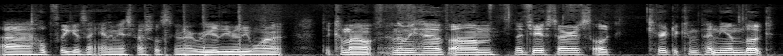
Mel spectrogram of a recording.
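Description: A young man casually showing off his manga collection, rambling with fillers and soft laughs. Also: mid-range voice, monotone, fairly quick.

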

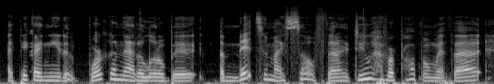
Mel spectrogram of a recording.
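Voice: mid-range voice, brisk, dry recording, low-quality recording. A webcomic creator in a casual, rambling vlog monologue, self-critical and laughing often. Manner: calls own rising talk a puppet voice.

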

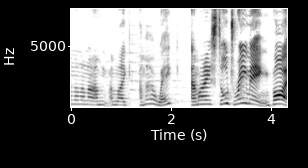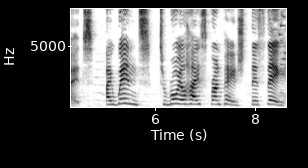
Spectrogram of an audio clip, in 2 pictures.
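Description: A woman's voice: sits high, pushed and bright. A young woman giving gushing, emotional gameplay commentary as a gaming video creator.

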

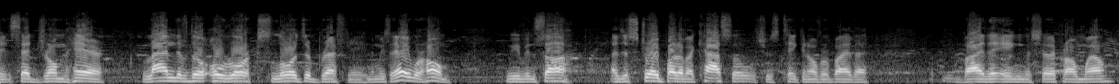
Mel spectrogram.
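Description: At a hilltop park, a Canadian man in middle age hosts a casual outdoor tour-guide live stream, laughing frequently and welcoming viewers by name. He talks fairly quickly in a mid-range, slightly mellow voice with fairly even intonation and a Canadian accent. A phone on a gimbal held at arm's length captures him.

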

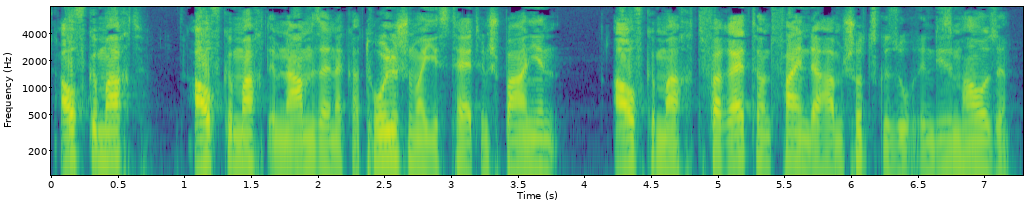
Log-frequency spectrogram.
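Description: A man's voice: mid-range voice, normal speed, no echo, clean studio sound, natural voice. A man reading an audiobook, voicing a reckless, mocking young lieutenant who talks in an exuberant, theatrical way. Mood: shouting. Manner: exuberant, theatrical, loudly teasing.

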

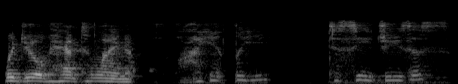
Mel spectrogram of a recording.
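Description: Reading a story to children from her kitchen at home, this older woman in her 60s, a church story time host, speaks in a low register that's expressive and a bit bright. She phrases things simply and deliberately, pausing often, and the webcam audio sounds roomy.

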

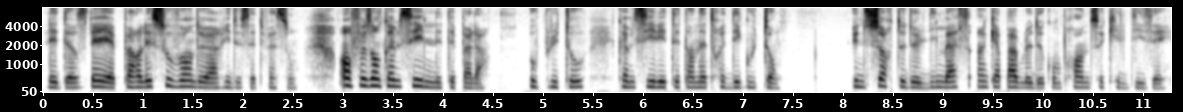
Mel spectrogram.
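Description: A woman reading a children's novel aloud with steady, expressive storytelling. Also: mid-range voice, normal speed, no echo, clean studio sound. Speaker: audiobook reader.

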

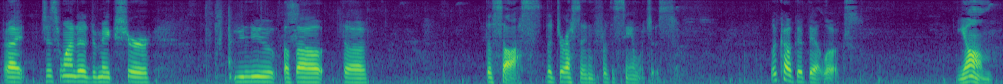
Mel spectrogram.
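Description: Out on a deck by the lake, a home cook grills and films herself on her phone, talking in a chatty, unhurried way with rambling asides for a casual vlog. Her voice is low, and the low-quality recording carries slight background noise.

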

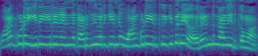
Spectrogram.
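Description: A woman voicing a scheming, impatient grown daughter, scolding in a sharp, nagging way. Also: extremely high pitch, fast, a little hiss or hum. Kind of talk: cartoon voice acting.

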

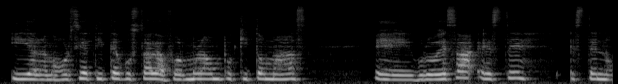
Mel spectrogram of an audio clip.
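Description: In a relaxed, chatty makeup tutorial, a beauty vlogger talks her viewers through each step. Her voice is slightly high with a warm, mellow tone, and she drops in frequent fillers between steps.

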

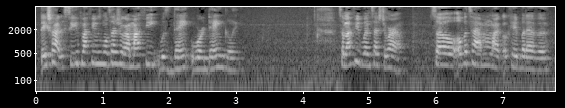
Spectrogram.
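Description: Chatty young woman vlogging, slightly high. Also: a bit bright, a little hiss or hum, low-quality recording. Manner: chatty, rambling, with frequent restarts and fillers. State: out of breath. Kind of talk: casual talk to camera.

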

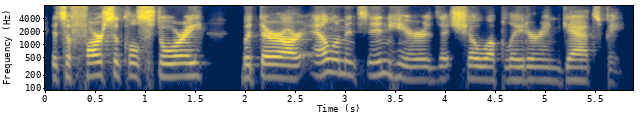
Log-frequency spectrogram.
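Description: A man's voice: a little high, pushed and bright. A man from the American South giving a conversational literature lecture, with some fillers, reading passages aloud. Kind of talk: recorded lecture.

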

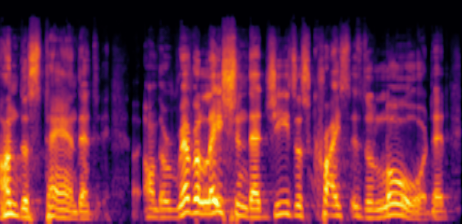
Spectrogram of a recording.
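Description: A man preaching a sermon as pastor in a church sanctuary, moving from calm teaching to shouted, sing-song delivery. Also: on the high side, moderate pace.

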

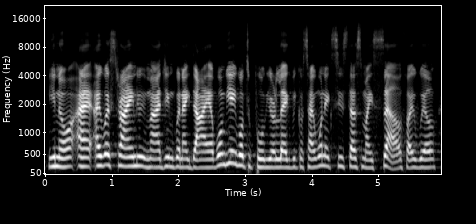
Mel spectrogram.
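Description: A woman's voice: mid-range voice, fairly even intonation, pushed and bright, clean tone. Salvadoran-born woman lecturing at a podium. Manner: thoughtful, halting with frequent fillers. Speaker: artist giving a lecture. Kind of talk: lecture presentation. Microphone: podium microphone.

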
